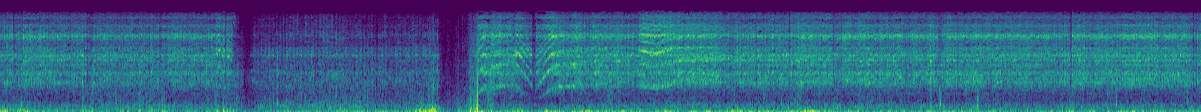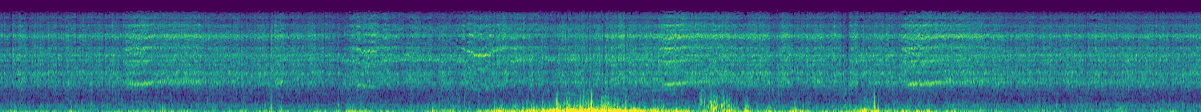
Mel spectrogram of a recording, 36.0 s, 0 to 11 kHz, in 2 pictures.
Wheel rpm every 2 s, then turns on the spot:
230, 110, 40, 110, 220, 230, 230, 230, 230, 230, 230, 230, 230, 230, 230, 230, 230, 230.
2-6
